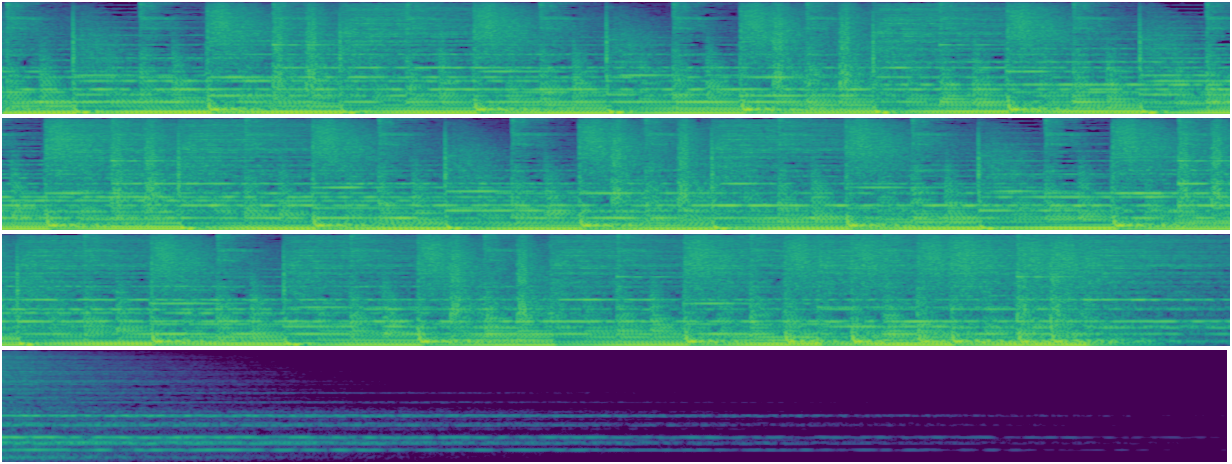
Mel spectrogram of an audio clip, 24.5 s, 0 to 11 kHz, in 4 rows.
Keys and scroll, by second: 3.7 alt+Tab, 5.5 alt+Tab, 5.7 space, 23.1 ctrl+w.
